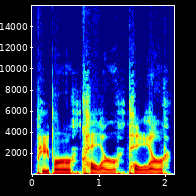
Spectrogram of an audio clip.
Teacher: It is a mid-central lax rounded rhotic vowel that's found in unstressed syllables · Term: schwa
